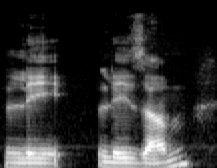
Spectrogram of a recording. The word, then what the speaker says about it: les hommes: So you'll see that the S's are pretty much not pronounced at the end of the words, except for les hommes, where it makes a Z sound.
